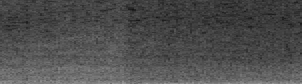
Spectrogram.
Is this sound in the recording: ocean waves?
yes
